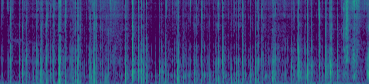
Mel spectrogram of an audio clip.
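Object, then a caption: Thin clear plastic box. Long painted fingernails tap and scratch a small, apparently hollow clear plastic box or clamshell with a printed paper plant label, held in the hands. Many quick, dry clicks and crinkly scratches arrive in a busy, irregular stream, each one short with almost no ring. The clicks have a hollow plastic tone around the mid-range.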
